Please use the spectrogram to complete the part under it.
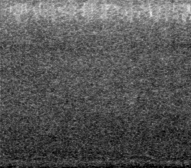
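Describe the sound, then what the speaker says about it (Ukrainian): Strong wind rushes steadily past, a constant low rumble and buffeting roar with no pauses. "Є трошки вітер, такий сильний, але теплий"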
